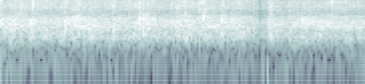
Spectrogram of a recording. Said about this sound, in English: Give it a clap offering this morning.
